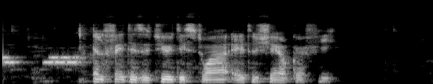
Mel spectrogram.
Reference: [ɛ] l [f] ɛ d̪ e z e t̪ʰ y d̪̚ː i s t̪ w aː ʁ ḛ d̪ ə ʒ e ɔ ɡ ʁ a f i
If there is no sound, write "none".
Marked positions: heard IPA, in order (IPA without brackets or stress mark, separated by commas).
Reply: ɛ, f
